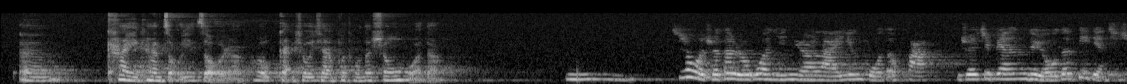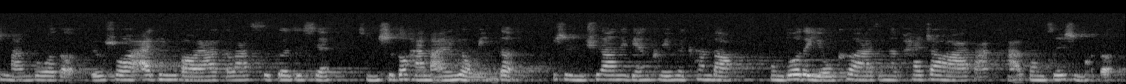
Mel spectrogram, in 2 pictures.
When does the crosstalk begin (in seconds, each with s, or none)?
none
